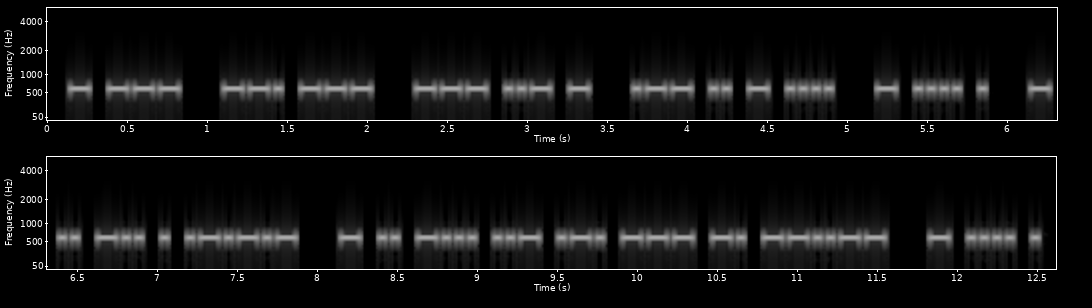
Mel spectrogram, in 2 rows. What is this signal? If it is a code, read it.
Morse code, heard as a keyed tone, about 30 wpm, 600 Hz. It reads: TO GO OUT WITH THE TIDE. TIBURON, THE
